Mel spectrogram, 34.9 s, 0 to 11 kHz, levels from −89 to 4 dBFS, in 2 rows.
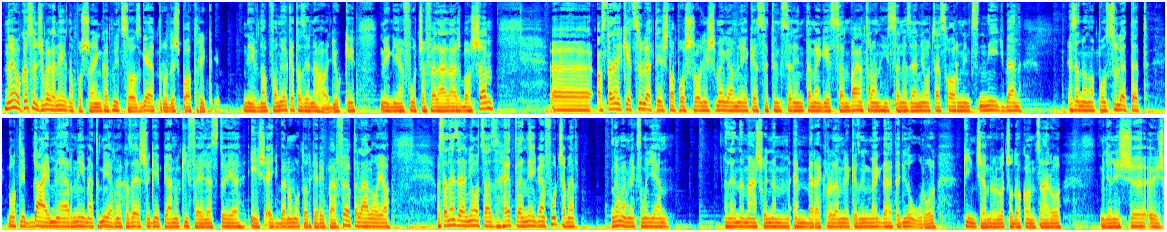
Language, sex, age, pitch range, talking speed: Hungarian, male, 30-49, 110-120 Hz, 130 wpm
